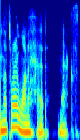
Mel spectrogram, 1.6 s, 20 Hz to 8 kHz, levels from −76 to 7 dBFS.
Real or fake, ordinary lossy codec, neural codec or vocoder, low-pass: real; Opus, 16 kbps; none; 7.2 kHz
